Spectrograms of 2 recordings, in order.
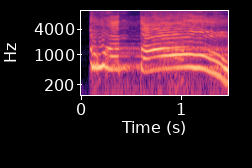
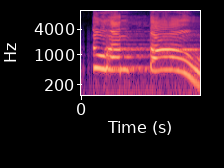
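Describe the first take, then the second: First: High, loud outburst, slowed; exasperated shout. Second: Said in the usual way. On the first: Acted. Preacher answers for God to the chatty pray-er, exasperated shout.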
